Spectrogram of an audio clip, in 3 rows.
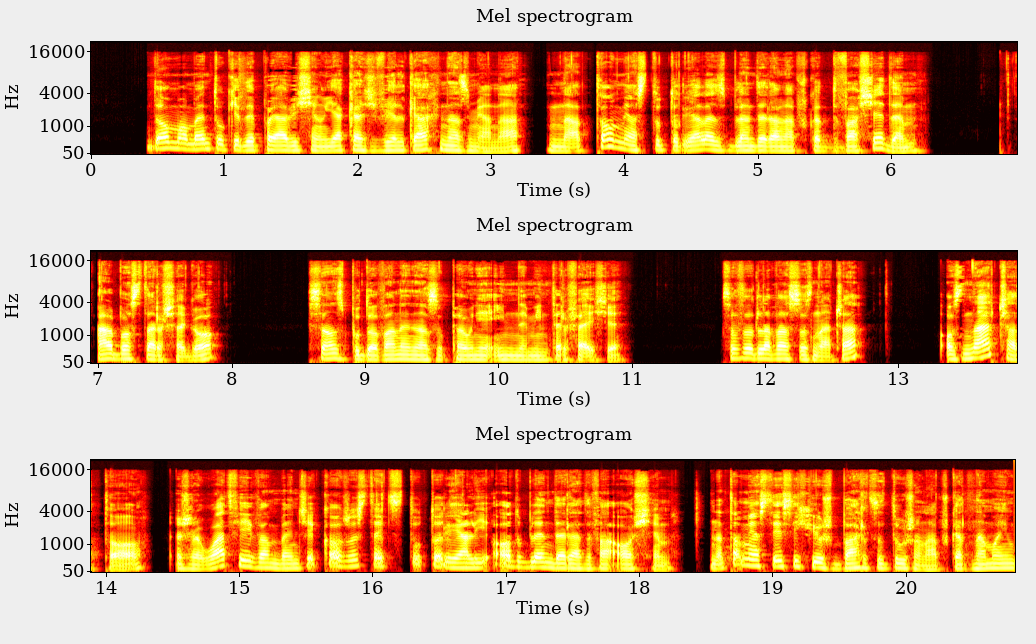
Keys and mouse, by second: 13.0 Tab, 15.4 z, 18.3 shift+middle click.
